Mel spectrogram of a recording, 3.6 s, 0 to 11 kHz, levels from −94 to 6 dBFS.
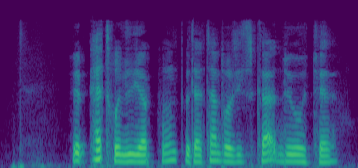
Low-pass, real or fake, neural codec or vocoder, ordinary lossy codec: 7.2 kHz; fake; codec, 16 kHz, 1 kbps, FunCodec, trained on LibriTTS, 50 frames a second; AAC, 32 kbps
